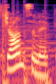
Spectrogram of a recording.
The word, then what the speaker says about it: Johnsonik: and humorously as Boris johnsonik a Ukrainian sounding surname if you put a stress on the last syllable the Ukrainian leader praised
